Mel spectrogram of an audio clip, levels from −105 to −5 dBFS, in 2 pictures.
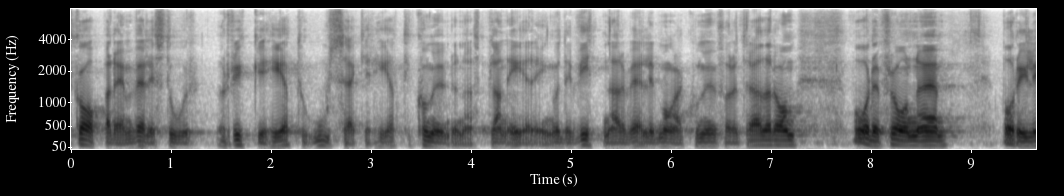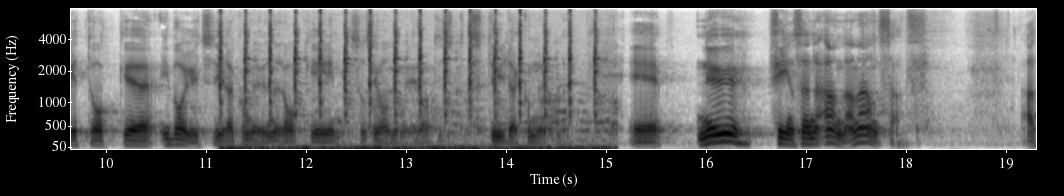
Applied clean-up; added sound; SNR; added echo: none; Tick-tock; 1 dB; none.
